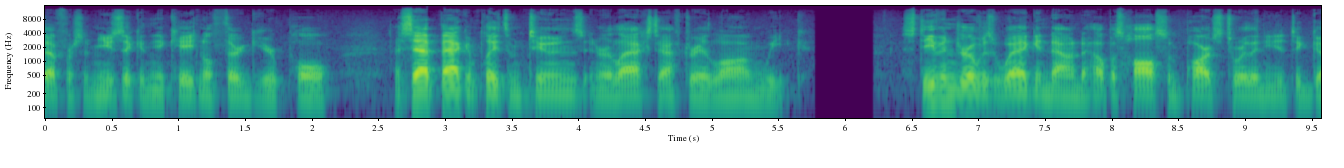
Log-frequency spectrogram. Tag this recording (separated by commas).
Speech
